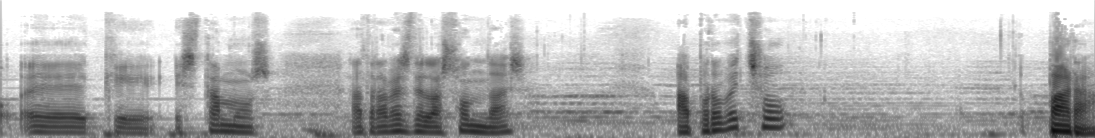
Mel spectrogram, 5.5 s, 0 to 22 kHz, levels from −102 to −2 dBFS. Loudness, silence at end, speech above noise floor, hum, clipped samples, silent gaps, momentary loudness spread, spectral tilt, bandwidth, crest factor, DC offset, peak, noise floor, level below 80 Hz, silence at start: -24 LUFS; 0 s; 26 dB; none; under 0.1%; none; 20 LU; -7 dB/octave; 13 kHz; 24 dB; under 0.1%; 0 dBFS; -50 dBFS; -48 dBFS; 0 s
